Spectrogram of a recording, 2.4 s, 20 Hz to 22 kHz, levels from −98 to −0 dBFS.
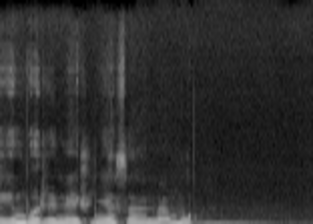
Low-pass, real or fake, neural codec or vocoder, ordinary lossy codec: none; fake; codec, 44.1 kHz, 7.8 kbps, DAC; none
